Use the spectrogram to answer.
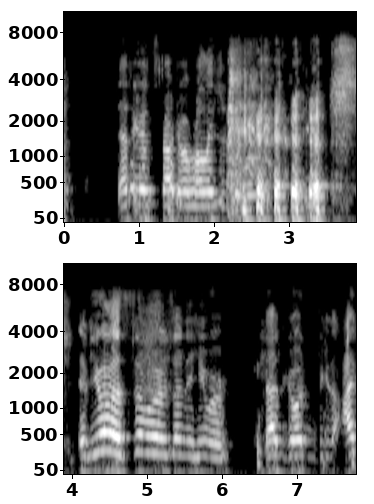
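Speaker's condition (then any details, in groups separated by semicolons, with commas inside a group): Cerebral palsy; mixed quadriplegia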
